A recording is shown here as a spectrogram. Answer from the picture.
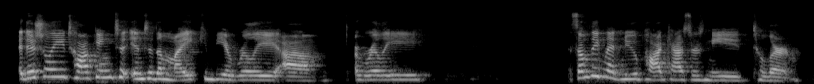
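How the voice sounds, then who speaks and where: This woman's pitch is fairly high. Her intonation is lively. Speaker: podcasting workshop instructor. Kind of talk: online workshop tutorial. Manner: fast.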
